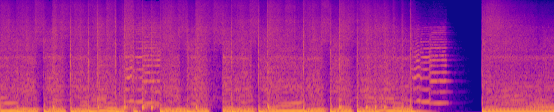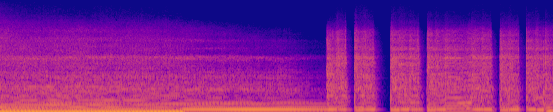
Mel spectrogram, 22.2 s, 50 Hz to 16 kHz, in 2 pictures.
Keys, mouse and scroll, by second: 1.0-1.3 scroll up 6, 2.0 g, 4.1-4.9 scroll up 4, 4.9 g, 6.6 s, 11.9 s, 17.3 scroll down 5, 17.6-18.7 middle drag, 18.7-19.3 scroll up 1, 19.3 g.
